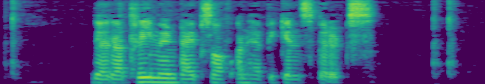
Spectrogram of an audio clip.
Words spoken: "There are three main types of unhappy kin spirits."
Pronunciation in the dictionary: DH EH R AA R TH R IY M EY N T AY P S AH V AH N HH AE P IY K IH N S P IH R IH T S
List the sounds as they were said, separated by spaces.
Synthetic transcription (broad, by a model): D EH R AA R T R IY M EY N T AY P S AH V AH N HH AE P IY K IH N S P IH R IH T S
